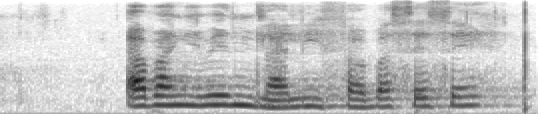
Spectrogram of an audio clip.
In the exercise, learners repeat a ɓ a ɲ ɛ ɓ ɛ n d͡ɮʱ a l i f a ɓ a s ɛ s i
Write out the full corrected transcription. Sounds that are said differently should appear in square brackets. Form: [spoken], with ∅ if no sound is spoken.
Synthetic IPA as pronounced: a ɓ a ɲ ɛ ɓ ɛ n d͡ɮʱ a l i f a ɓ a s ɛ s [ɛ]

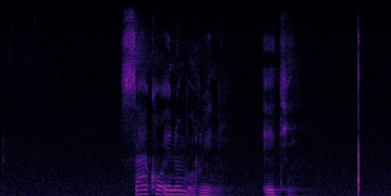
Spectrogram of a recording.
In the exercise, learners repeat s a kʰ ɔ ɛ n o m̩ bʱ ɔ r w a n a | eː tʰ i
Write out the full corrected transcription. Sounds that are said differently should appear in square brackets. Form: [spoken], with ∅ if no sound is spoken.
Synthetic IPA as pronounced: s a kʰ ɔ ɛ n o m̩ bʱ ɔ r w [e] n [i] | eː tʰ i

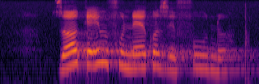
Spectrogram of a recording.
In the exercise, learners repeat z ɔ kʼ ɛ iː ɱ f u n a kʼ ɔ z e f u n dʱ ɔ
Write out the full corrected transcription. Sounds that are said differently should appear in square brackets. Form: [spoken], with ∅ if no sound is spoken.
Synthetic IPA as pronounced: z ɔ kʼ ɛ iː ɱ f u n [ɛ] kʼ ɔ z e f [uː] n dʱ ɔ

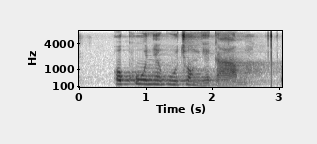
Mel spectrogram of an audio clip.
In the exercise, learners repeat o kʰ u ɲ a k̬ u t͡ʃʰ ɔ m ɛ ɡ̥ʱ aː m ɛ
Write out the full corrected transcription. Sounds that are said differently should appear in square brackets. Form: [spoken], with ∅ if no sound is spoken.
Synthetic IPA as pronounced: o kʰ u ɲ [ɛ] k̬ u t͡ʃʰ ɔ [ŋ] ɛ ɡ̥ʱ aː m [a]

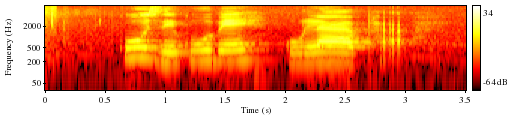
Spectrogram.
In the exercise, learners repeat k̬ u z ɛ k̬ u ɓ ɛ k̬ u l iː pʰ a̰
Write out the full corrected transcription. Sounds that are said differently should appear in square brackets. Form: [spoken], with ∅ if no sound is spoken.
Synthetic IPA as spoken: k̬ u z ɛ k̬ u ɓ ɛ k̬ u l [aː] pʰ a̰

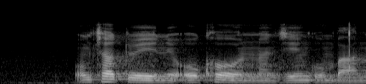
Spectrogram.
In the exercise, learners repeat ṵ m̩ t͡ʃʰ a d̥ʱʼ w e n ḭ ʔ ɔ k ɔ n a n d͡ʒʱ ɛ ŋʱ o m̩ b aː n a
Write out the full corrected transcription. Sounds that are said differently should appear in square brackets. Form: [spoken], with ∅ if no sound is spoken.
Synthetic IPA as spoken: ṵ m̩ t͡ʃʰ a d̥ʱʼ w e n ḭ ʔ ɔ [kʰ] ɔ n a n d͡ʒʱ ɛ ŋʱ o m̩ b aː n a

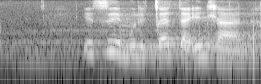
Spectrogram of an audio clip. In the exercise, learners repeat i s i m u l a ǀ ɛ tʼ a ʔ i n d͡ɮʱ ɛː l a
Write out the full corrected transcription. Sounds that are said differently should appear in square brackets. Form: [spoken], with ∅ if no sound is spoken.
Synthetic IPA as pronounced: i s i m u l [i] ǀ ɛ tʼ a ʔ i n d͡ɮʱ [aː] l a

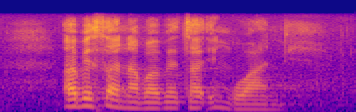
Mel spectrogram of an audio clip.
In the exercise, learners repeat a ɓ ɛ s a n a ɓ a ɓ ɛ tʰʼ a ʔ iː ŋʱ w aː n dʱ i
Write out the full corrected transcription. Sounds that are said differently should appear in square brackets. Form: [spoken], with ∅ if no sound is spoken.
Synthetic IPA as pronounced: a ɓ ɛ s a n a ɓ a ɓ ɛ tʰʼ a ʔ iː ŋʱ w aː n dʱ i

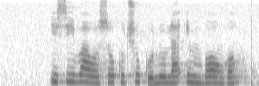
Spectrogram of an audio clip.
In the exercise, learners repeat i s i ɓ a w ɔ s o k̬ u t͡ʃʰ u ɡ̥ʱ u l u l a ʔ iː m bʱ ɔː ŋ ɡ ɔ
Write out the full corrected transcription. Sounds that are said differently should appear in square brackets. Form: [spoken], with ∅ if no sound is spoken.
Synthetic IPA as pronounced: i s i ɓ a w ɔ s o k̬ u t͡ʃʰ u ɡ̥ʱ u l u l a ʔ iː m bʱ ɔː ŋ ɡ ɔ

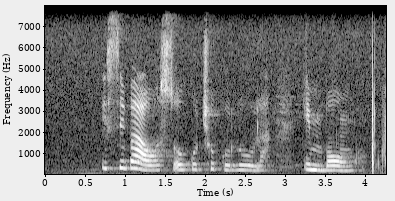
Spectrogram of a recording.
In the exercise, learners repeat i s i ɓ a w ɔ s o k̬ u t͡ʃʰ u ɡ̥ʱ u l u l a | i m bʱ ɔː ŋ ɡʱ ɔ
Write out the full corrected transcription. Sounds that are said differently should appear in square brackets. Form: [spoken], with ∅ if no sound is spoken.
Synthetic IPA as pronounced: i s i ɓ a w ɔ s o k̬ u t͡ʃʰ u ɡ̥ʱ u l u l a | i m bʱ ɔː ŋ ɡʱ ɔ

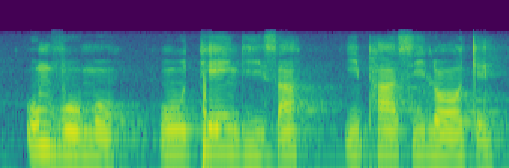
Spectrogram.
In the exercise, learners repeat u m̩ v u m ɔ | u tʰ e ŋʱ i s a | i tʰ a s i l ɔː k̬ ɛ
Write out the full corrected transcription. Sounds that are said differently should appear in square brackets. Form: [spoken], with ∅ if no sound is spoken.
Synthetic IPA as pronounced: u m̩ v u m ɔ | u tʰ e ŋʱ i s a | i [pʰ] a s i l ɔː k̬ ɛ

